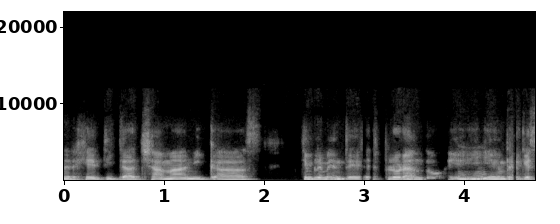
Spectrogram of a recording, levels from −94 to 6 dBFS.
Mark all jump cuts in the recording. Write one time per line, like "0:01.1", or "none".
0:02.9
